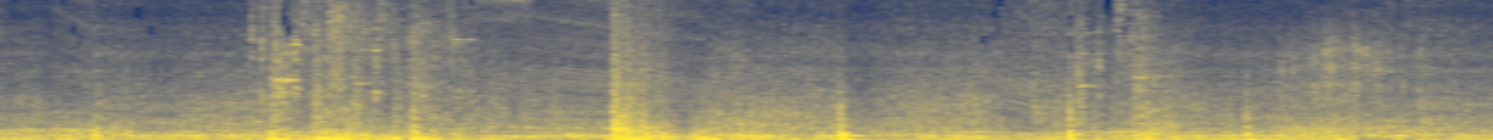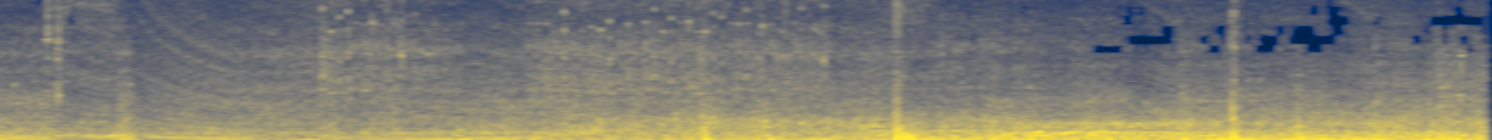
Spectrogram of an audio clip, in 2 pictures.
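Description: A game car engine hums and roars steadily.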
